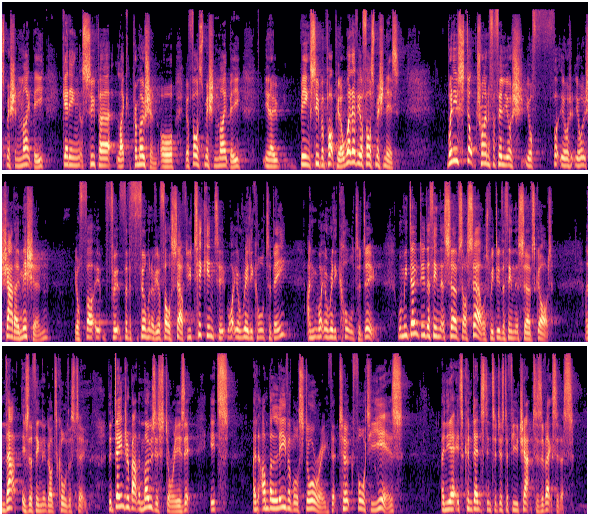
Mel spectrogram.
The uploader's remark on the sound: Recorded at the 2018 Newday Youth Worker's Weekend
